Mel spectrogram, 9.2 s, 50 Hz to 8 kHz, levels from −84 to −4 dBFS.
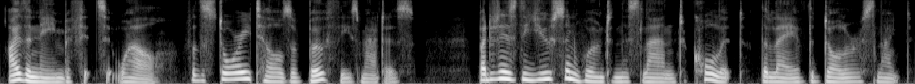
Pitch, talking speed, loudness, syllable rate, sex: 165 Hz, 210 wpm, -20 LUFS, 5.0 syllables/s, female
